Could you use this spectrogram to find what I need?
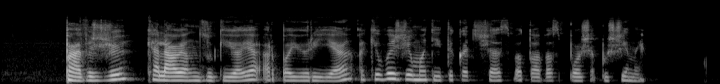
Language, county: Lithuanian, Klaipėda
